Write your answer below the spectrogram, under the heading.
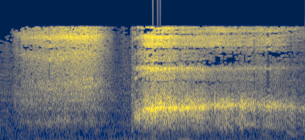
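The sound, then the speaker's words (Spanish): A voice imitates a fire-breathing creature drawing breath during a tabletop role-playing game: a soft breathy hiss, a brief pause, then a louder, rougher rasping intake that slowly tapers off. “Y empiezas a ver cómo empieza a coger aliento.”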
